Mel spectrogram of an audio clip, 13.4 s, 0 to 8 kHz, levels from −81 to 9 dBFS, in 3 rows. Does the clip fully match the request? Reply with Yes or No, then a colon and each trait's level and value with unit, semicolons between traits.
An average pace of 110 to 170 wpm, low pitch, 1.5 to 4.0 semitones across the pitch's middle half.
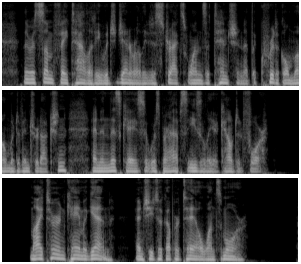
Yes: average, 165 wpm; low, 105 Hz; average, 2.9 semitones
